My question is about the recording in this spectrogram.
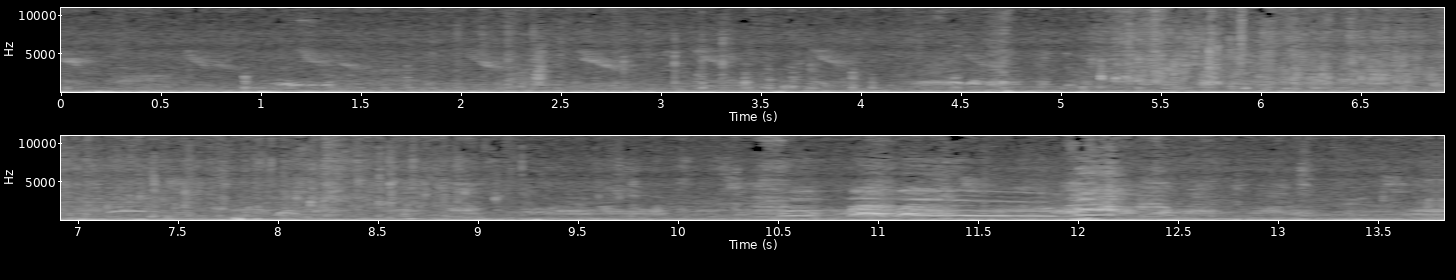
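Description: Muscovy duck bathing in a tub of water, splashing heavily for a couple of seconds about five seconds in. Near the end a rooster crows once, and other poultry call briefly throughout.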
